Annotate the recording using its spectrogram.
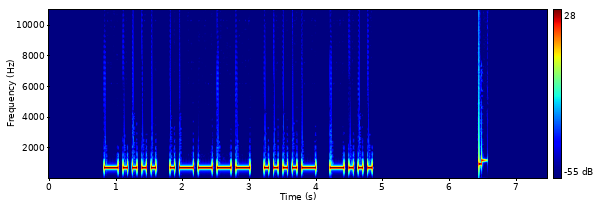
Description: Morse code, heard as a keyed tone, about 17 wpm, 700 Hz. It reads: 614B
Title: Four Challenging Letter-Number Combinations 17wpm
